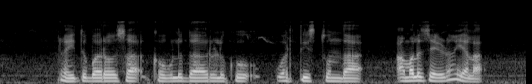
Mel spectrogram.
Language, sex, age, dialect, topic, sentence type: Telugu, male, 25-30, Utterandhra, agriculture, question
